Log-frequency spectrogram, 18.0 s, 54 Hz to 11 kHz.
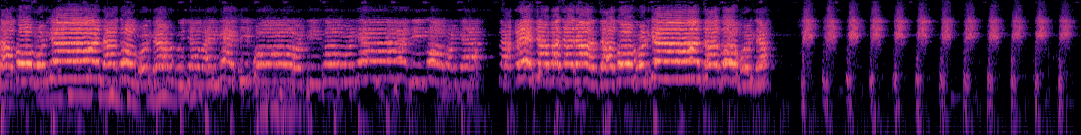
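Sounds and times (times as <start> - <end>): women singing in unison: 0.0 - 12.9.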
